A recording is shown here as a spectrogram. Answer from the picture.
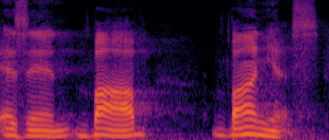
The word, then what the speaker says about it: Banias: Now, the reason is that it's sometimes called Banias is because the letter P is not natural to the Arabic alphabet and language, and so all of the P's are pronounced as B. So if your granddad is Papa, in Arabic he would be Bapa.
